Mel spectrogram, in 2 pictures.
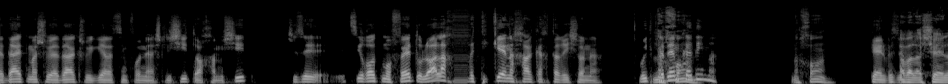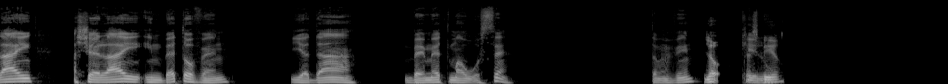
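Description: At 4.55 s the speech breaks into a system hang loop lasting until 4.68 s. The computer or audio driver stalled while the sound hardware kept replaying the same stretch of its ring buffer, so a single 10 ms piece of audio repeats exactly, 13 times. With a loop that short, the repetition fuses into a steady 100 Hz buzz rather than a stutter. Playback then resumes with essentially no audio missing.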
